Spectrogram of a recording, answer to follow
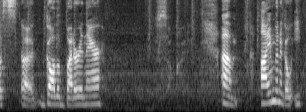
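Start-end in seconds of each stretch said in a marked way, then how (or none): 3.1-3.9 breathy whisper of delight. Real, not acted. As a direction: whisper it to yourself. Savoring food, aside.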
